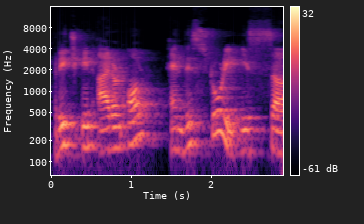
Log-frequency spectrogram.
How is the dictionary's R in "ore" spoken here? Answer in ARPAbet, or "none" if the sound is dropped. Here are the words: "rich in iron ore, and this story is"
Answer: L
